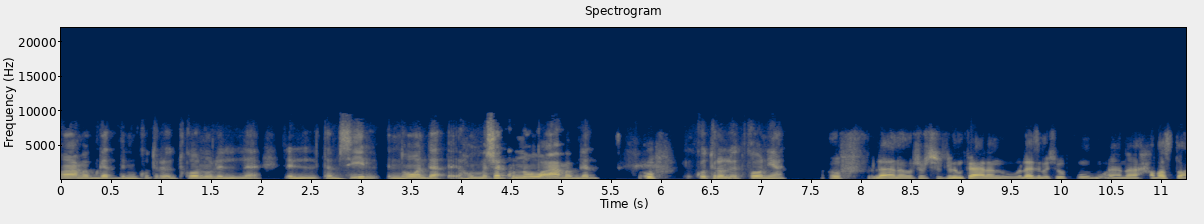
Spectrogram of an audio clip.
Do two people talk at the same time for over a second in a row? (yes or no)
no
